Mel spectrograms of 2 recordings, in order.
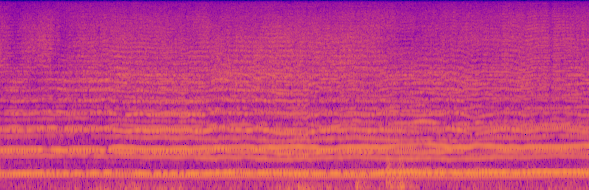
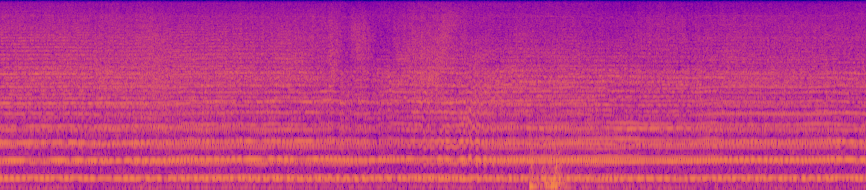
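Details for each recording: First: DJI Mavic Air hovering on stock propellers, before fitting Master Airscrew stealth props: steady, piercing bee-swarm buzz. Loud, annoying high-pitched propeller noise. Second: DJI Mavic Air hovering on Master Airscrew stealth propellers: a smooth, steady hum, much quieter and lower-pitched than with stock propellers. Normal hover, though slight shaking was noticed.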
